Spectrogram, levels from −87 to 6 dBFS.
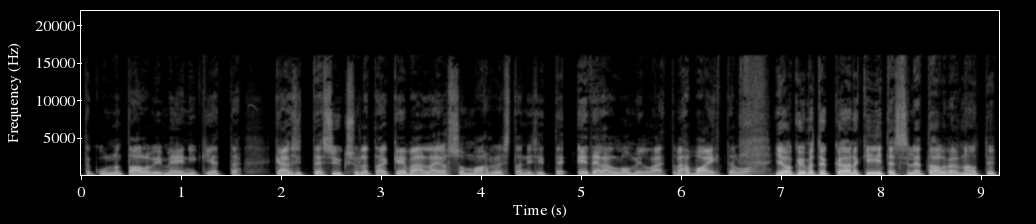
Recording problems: none

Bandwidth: 16 kHz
